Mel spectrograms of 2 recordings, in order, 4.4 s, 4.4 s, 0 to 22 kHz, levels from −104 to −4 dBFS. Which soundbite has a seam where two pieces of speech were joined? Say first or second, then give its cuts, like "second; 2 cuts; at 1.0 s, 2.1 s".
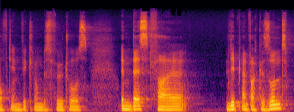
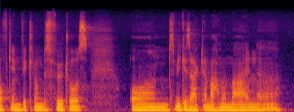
first; 1 cut; at 1.8 s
